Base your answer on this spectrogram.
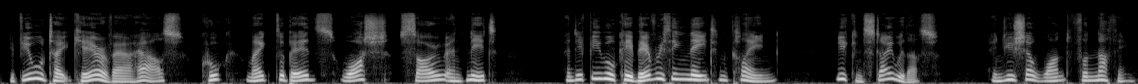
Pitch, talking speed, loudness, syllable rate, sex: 185 Hz, 190 wpm, -18 LUFS, 4.5 syllables/s, male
